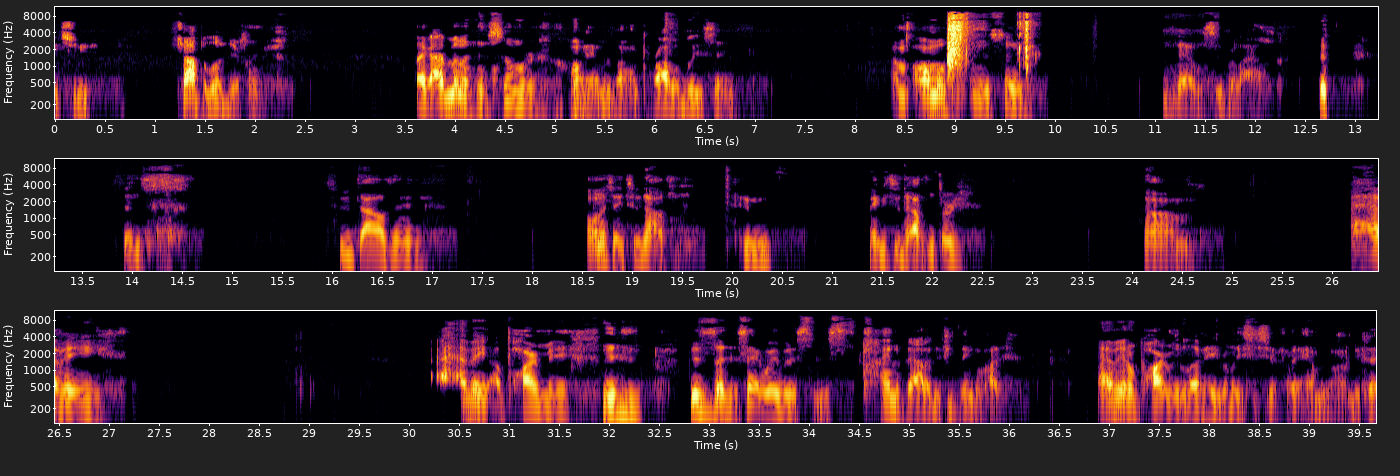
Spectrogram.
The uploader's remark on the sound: Walk recording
